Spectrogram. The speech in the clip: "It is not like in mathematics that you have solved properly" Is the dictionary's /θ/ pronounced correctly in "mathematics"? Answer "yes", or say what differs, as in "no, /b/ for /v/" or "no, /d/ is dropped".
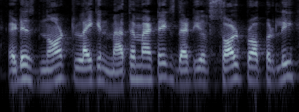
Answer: no, /t/ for /θ/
